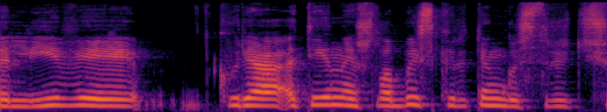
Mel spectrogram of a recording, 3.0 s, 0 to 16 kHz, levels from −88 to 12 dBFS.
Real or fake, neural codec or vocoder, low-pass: real; none; 14.4 kHz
